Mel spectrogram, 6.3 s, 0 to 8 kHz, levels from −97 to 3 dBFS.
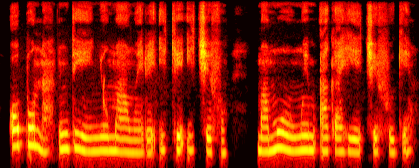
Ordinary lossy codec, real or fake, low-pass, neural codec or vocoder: none; real; none; none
